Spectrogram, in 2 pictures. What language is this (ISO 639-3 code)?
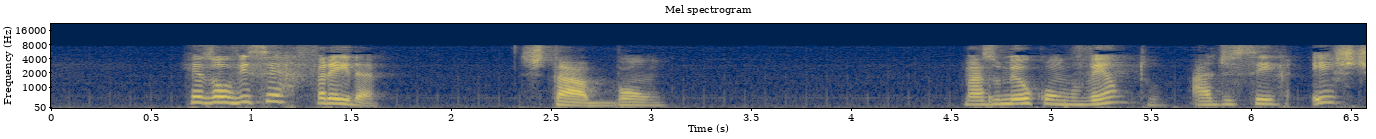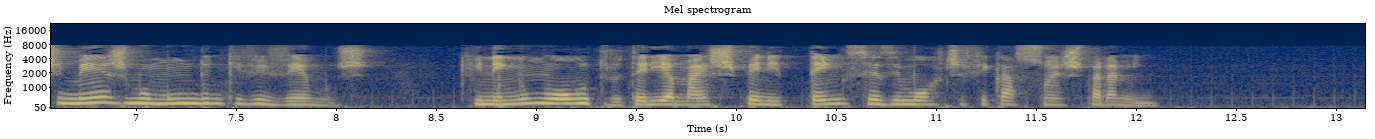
por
